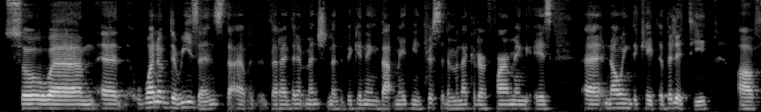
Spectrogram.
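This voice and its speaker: A man from Lebanon with a Lebanese accent, explaining things as an interview guest, halting often with drawn-out ums. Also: mid-range voice, flat delivery, a little mellow. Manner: hesitant, halting, with frequent long ums. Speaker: interview guest, biotech company founder.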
